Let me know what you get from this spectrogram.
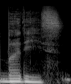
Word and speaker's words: buddies: Bodies. – Disculpa mi pronunciación. – Somos buddies.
